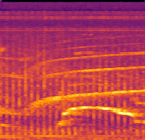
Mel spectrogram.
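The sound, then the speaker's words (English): Sirens wail loudly and continuously, one tone sweeping steadily upward in pitch over a low, constant rumble. No voices are present. “And then Moose, official guard dog of the Take No Shit Dojo, he responds to those sirens, which I guess he and most canines mistake for the call of the wild.”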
